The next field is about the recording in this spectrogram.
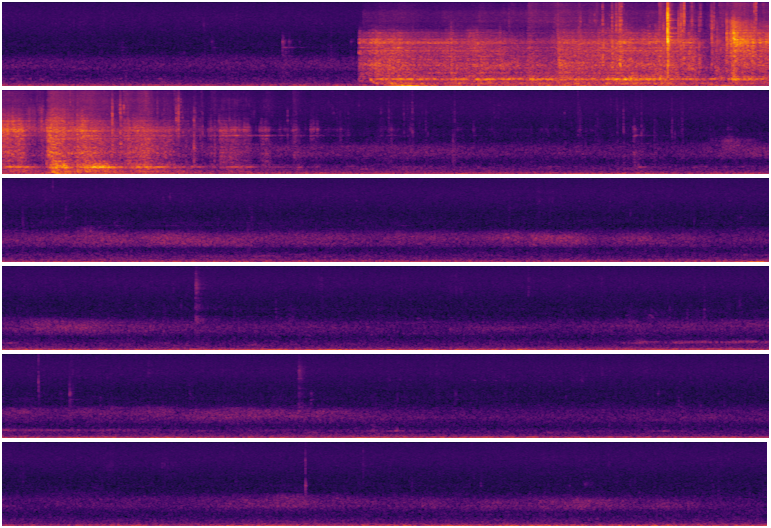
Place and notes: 얼음에 갇힌 부두 pier stuck in the ice
This winter the entire surface of Chuncheon lake froze over substantially for several weeks.
강원도, 대한민국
